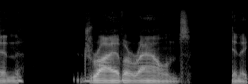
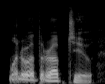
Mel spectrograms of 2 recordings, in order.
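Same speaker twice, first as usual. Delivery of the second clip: high, dopey musing; mock man wondering; 11 semitones higher, much faster than usual. Vlogger mocking the man's late idea, high dopey voice. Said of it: "he says, like".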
